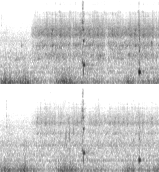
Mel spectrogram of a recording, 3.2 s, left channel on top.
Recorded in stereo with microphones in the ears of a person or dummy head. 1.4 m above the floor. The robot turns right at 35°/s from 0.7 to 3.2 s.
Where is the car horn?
No car horn in this recording.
